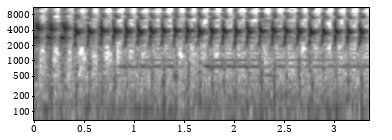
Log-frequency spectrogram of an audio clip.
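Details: Lovebird singing, used to coax other lovebirds to sing: a steady stream of shrill, clipped chirps, roughly four each second, very even in rhythm and pitch, with a faint thin tone beneath.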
